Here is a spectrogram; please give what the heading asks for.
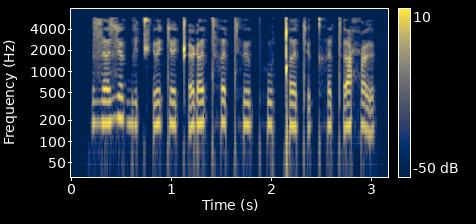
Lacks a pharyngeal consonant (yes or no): no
